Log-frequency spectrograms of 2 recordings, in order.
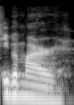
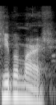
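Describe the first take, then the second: First: The final R is said the southern way. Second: The final R is said another regional way. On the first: "in the south, it's" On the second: "In some places, it's"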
